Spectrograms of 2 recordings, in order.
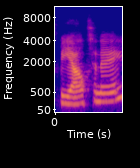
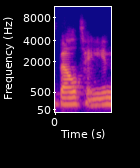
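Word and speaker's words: Bealtaine: of Wiccan terms as belain that's actually kind of not the pronunciation because it's it's you know originally out of Irish language betin um it is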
